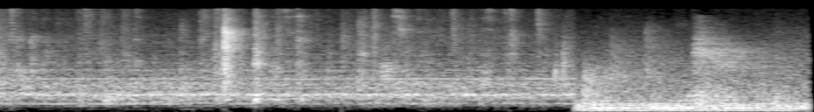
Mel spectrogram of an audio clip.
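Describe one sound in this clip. A dryer door opens and shuts with a thud.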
